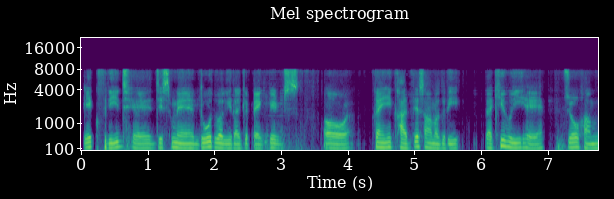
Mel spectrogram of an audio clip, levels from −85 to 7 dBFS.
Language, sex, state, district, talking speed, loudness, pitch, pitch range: Hindi, male, Rajasthan, Jaipur, 140 wpm, -20 LUFS, 120 Hz, 110-130 Hz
